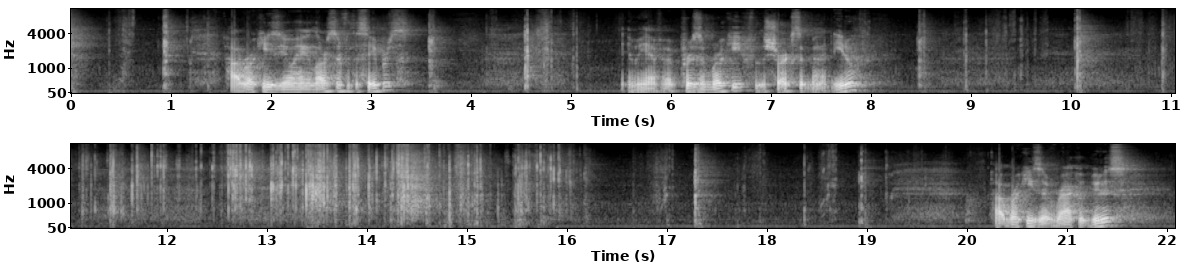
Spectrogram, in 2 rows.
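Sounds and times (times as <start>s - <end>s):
card pack wrapper tearing: 10.8s - 16.3s
wrapper crinkling: 10.8s - 16.3s.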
